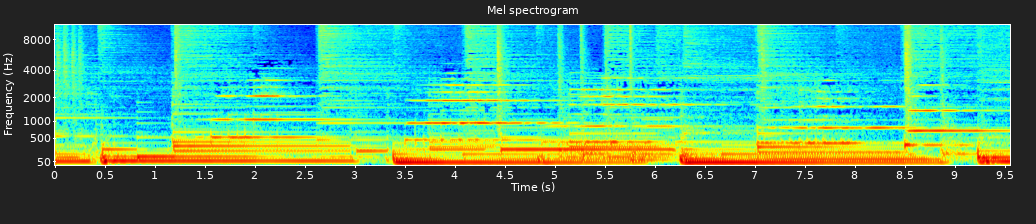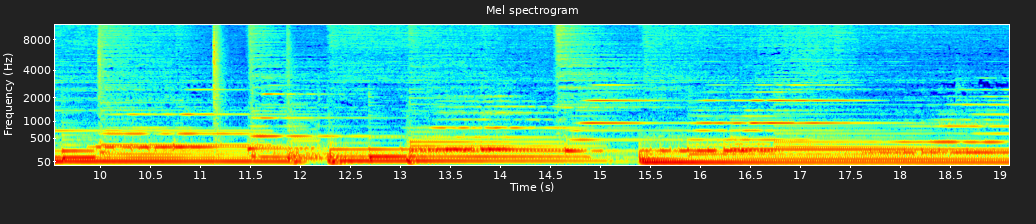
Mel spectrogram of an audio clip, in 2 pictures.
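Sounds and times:
jazz quartet playing: 0.0 - 19.0.

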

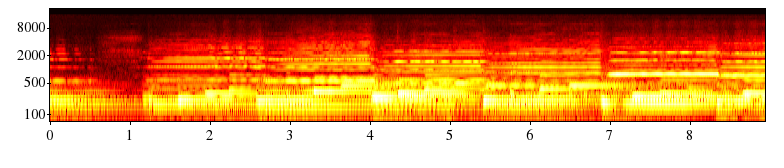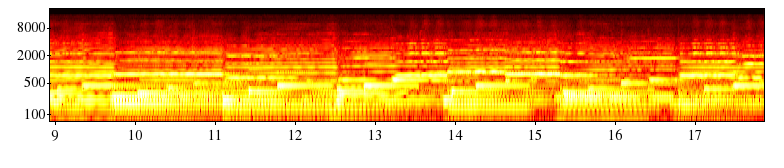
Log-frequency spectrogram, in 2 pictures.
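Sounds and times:
cello in a trio: 0.0 - 17.8
flute in a trio: 0.0 - 17.8
harp in a trio: 0.0 - 17.8.

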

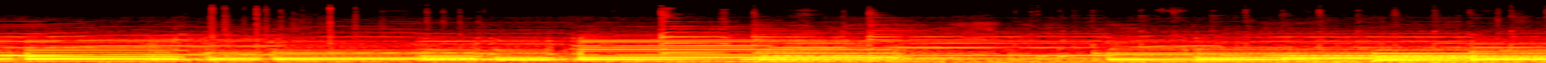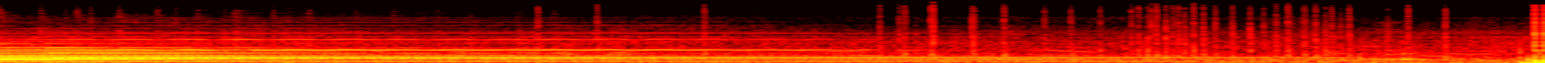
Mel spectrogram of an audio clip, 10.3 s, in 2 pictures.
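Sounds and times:
guitar: 0.0 - 10.0
processional violin: 0.0 - 10.0
mandolin: 0.0 - 10.2.

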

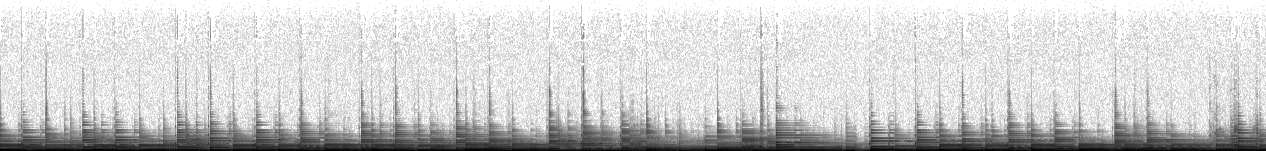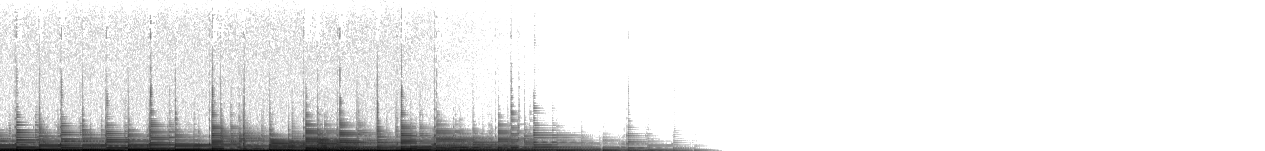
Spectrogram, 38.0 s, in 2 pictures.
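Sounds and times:
acoustic instrumental medley on acoustic guitar: 0.0 - 29.5.

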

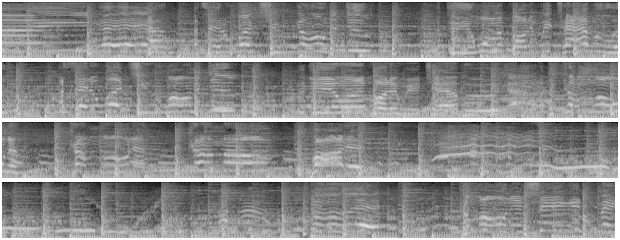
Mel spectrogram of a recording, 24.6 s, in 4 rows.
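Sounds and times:
variety band playing: 0.0 - 24.5
laughter: 10.4 - 24.5.

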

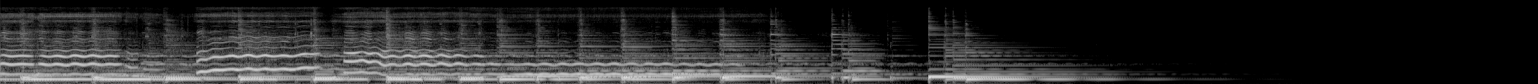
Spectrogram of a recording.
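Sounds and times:
ukulele: 0.0 - 11.7.

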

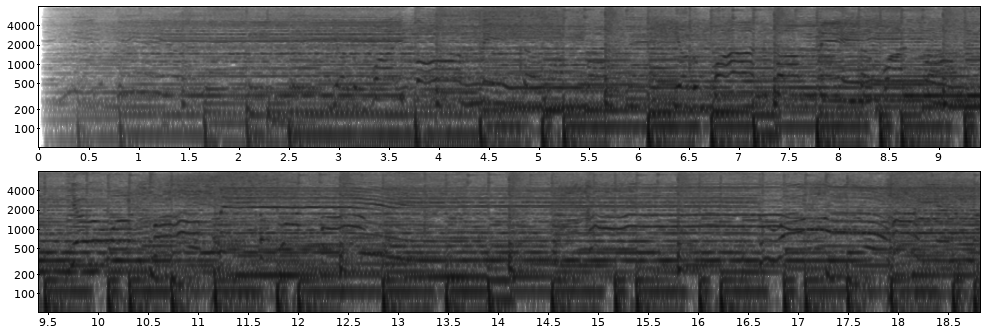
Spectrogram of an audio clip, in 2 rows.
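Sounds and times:
variety band playing: 0.2 - 18.8.

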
